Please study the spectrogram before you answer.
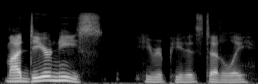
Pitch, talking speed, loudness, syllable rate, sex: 130 Hz, 140 wpm, -21 LUFS, 5.0 syllables/s, male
